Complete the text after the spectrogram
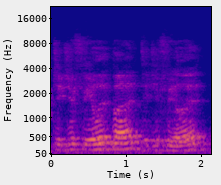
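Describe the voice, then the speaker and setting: A man plays a mellow, surfer-drawling sea turtle, stoked as he banters with a theater crowd during an indoor show. His fairly high voice holds a steady tone at normal speed, close to how he'd normally talk, though the audio is distant, echoey and noisy.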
